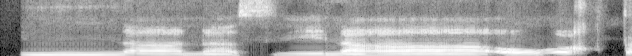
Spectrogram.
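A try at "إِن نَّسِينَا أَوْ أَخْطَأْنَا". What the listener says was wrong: अच्छा, इन्ना नसीना नहीं है मेरी बहन, इन नसीना। ये इन्ना जो है, ये नून जो है जज्म वाला, जब शद वाला हर्फ आ जाता है ना, तो जज्म वाला हर्फ जो है वो उसकी कोई कदर नहीं रहती, कहते हैं वो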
